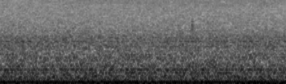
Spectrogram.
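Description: A steady low hum sits under faint hiss and never changes. The amplifier is humming, and the source is still unfound.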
